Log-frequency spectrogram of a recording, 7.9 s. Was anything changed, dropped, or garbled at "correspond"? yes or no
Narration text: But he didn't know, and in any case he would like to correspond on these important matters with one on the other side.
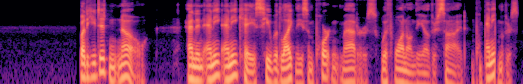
yes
